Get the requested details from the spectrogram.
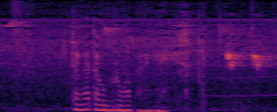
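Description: A bird calls with a few low, hooting notes close by.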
